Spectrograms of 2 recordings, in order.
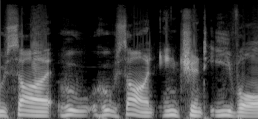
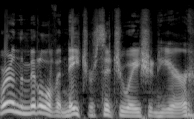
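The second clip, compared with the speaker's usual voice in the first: ordinary talk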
